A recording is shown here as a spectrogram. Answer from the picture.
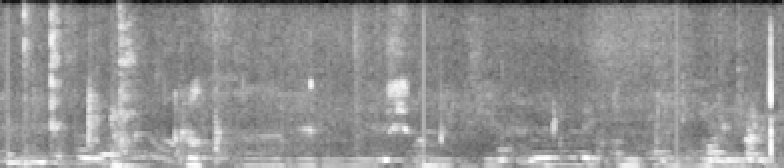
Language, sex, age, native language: Icelandic, female, 11, Icelandic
